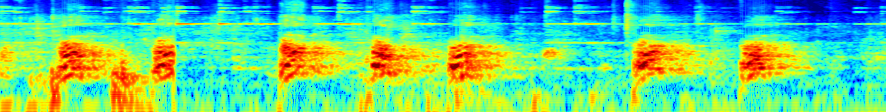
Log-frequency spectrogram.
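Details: Leo the German Shepherd barking at passing cattle at the gate; loud barks in uneven clusters, some doubled, over a faint steady high tone.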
